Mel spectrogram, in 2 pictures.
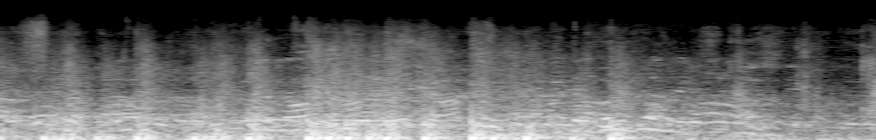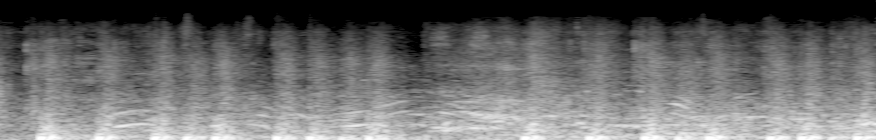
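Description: Football supporters chanting and shouting from the stands, many voices at once, with low thuds running under them.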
